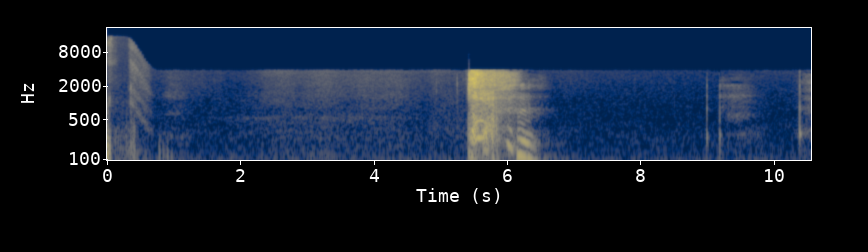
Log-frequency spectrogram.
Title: Baby Sneeze in Slow Motion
